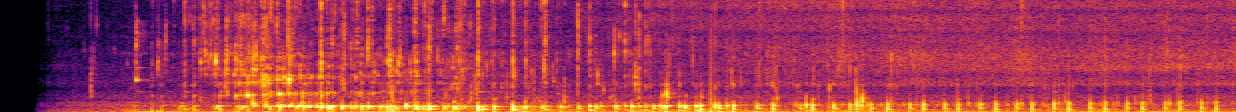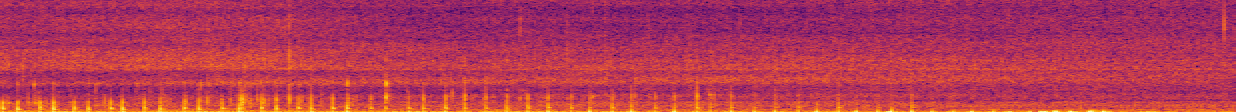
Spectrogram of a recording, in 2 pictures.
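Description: A nitro beer can is upended and poured into a glass, starting with a gurgling rush that settles into steady, fizzy bubbling and crackling foam hiss, with no one speaking.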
